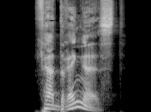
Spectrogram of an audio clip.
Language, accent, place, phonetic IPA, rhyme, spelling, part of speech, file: German, Germany, Berlin, [fɛɐ̯ˈdʁɛŋəst], -ɛŋəst, verdrängest, verb, De-verdrängest.ogg
- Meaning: second-person singular subjunctive I of verdrängen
